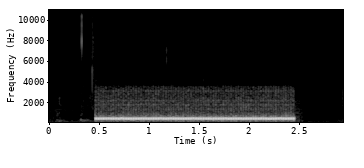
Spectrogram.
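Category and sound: signal or alarm, phone call ringing tone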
